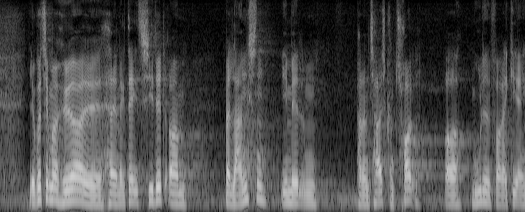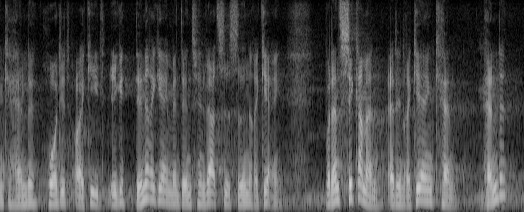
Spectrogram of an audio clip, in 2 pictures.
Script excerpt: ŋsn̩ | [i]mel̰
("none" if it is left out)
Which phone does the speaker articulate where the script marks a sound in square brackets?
i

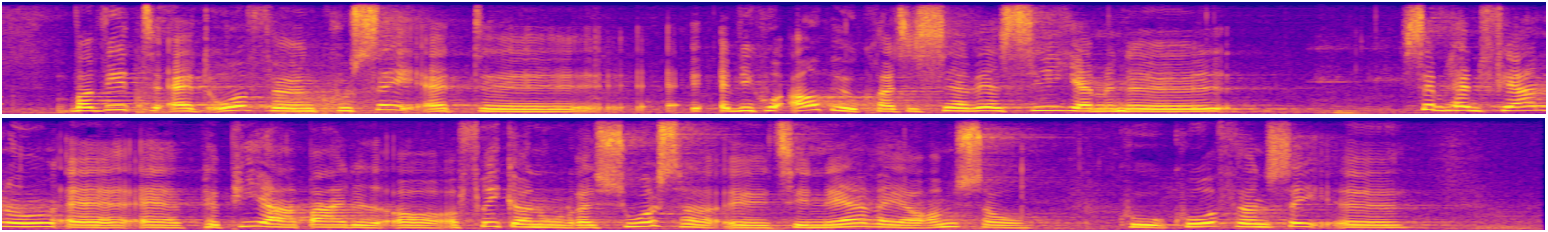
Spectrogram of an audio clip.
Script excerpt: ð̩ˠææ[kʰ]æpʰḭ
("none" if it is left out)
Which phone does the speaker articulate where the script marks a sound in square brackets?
pʰ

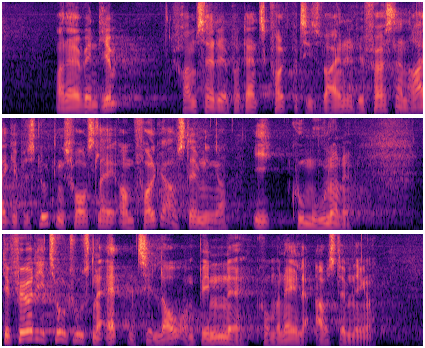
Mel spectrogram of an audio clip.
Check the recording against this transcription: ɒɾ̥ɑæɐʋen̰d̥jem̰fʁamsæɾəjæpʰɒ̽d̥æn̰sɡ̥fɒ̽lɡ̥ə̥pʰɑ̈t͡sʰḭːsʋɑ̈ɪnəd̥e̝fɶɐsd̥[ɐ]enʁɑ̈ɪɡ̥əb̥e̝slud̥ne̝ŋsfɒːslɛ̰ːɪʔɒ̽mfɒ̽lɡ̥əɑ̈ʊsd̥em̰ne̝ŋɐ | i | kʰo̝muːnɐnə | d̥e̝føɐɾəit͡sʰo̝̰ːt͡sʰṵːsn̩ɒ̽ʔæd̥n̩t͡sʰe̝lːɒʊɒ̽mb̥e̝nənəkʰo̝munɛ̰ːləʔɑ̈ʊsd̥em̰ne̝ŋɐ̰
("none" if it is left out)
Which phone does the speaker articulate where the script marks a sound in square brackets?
ə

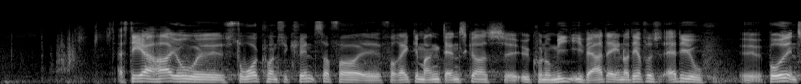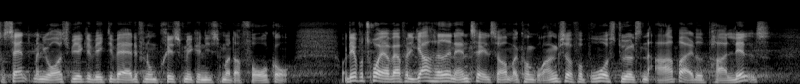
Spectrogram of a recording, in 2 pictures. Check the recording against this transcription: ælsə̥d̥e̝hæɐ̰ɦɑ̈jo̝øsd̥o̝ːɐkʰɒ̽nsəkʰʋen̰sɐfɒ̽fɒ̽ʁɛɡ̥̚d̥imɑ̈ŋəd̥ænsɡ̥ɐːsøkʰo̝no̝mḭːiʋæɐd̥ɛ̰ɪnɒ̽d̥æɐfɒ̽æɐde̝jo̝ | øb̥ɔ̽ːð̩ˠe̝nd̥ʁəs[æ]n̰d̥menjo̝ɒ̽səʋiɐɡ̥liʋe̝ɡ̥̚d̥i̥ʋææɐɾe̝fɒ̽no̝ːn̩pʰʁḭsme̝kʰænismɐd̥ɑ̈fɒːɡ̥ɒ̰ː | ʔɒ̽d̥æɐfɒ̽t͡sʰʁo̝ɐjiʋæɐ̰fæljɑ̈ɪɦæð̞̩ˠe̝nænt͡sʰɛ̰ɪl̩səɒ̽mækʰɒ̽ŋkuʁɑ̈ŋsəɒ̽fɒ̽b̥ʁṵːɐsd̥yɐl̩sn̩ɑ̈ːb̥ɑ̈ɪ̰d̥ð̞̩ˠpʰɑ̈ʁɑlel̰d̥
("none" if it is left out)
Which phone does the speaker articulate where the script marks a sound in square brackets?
æ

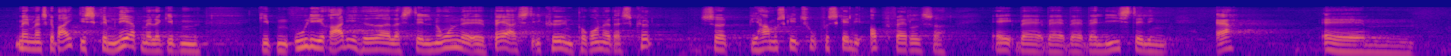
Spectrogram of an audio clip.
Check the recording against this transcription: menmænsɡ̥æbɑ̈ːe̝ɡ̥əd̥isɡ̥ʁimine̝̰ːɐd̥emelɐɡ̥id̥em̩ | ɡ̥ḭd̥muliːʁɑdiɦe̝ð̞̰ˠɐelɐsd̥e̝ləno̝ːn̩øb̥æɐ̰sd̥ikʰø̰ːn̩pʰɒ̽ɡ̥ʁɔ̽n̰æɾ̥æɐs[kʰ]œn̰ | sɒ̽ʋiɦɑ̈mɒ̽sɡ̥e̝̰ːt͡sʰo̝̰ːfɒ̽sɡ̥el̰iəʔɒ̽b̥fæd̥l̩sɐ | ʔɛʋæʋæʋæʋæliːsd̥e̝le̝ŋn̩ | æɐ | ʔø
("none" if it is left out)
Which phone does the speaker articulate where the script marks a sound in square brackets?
kʰ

